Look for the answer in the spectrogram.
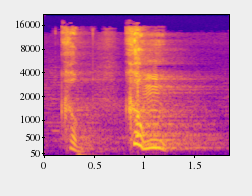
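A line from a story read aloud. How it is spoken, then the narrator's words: Panicked cry. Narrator (Vietnamese): Nhuế Lãnh Ngọc lập tức thất thanh kêu lên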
